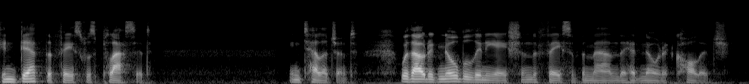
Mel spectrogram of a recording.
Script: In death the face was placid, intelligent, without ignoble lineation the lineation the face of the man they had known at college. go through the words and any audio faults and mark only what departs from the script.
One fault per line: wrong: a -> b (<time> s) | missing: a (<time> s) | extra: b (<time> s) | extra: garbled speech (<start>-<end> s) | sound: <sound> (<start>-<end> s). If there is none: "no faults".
missing: lineation the (5.5 s)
